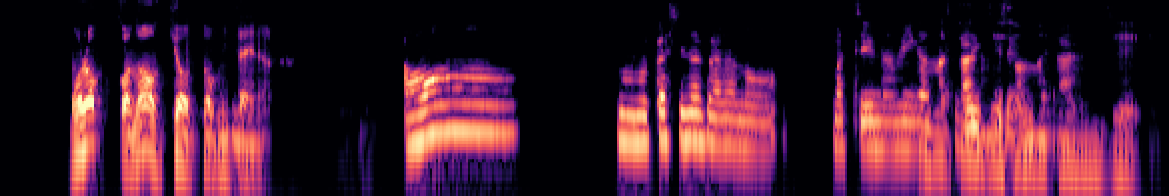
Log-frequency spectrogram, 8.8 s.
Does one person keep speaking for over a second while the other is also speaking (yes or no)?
yes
